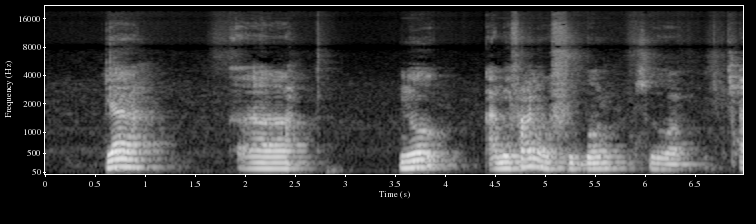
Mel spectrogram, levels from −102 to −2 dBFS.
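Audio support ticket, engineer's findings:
No audible faults found in this speech recording.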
